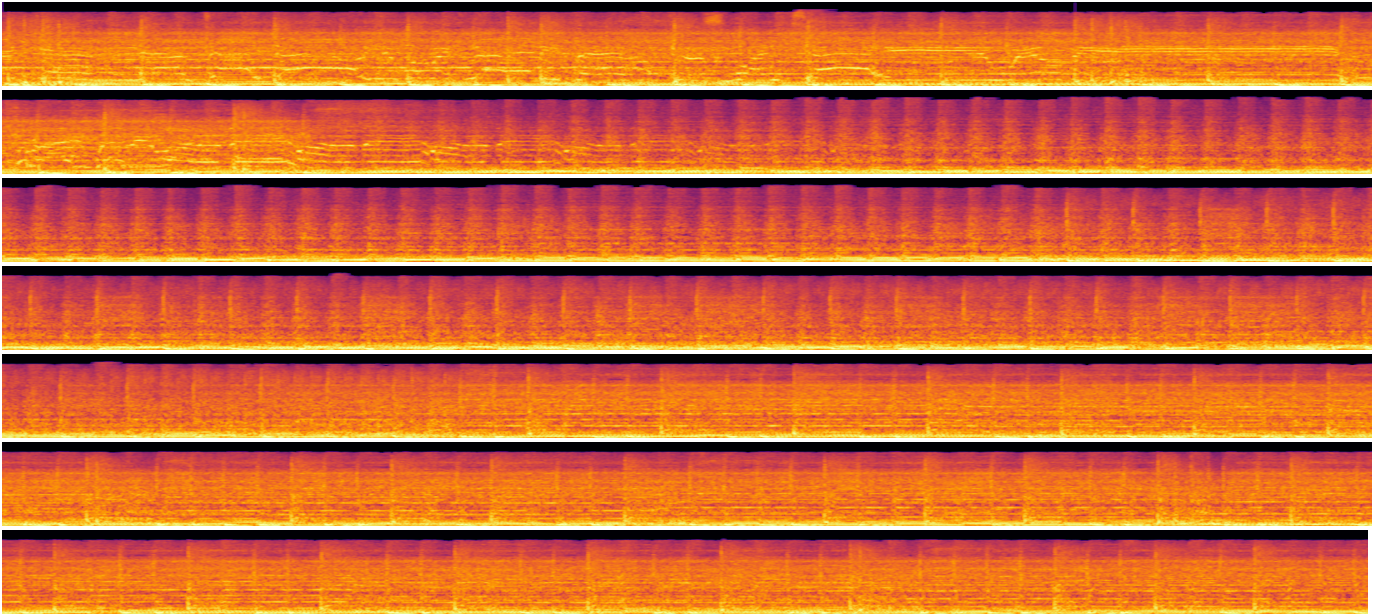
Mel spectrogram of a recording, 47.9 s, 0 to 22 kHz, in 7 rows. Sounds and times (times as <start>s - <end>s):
Angry music: 0.0s - 47.9s.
